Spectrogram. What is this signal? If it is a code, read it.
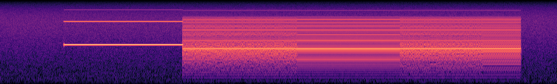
Commodore tape loading (standard loader), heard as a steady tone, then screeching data.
